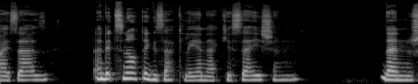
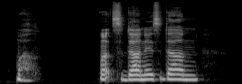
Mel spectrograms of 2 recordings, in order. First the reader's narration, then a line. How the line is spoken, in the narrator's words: Zhao Yunlan says with a sigh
